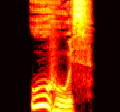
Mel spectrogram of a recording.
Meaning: 1. genitive singular of Uhu 2. plural of Uhu
- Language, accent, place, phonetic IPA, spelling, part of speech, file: German, Germany, Berlin, [uːhus], Uhus, noun, De-Uhus.ogg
